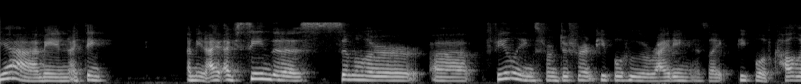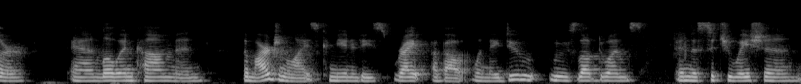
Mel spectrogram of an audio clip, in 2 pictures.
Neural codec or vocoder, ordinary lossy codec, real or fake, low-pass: vocoder, 22.05 kHz, 80 mel bands, WaveNeXt; MP3, 64 kbps; fake; 7.2 kHz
